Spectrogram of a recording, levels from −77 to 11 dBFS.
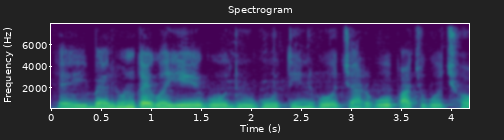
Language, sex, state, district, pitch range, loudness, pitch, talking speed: Bajjika, female, Bihar, Vaishali, 205-210 Hz, -17 LUFS, 210 Hz, 145 wpm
